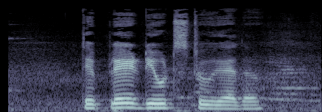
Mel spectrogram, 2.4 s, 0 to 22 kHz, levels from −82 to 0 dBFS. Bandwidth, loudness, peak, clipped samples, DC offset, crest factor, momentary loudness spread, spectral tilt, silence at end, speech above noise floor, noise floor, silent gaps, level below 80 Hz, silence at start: 16 kHz; -20 LUFS; -4 dBFS; under 0.1%; under 0.1%; 16 dB; 13 LU; -5 dB/octave; 0 s; 23 dB; -43 dBFS; none; -46 dBFS; 0.05 s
